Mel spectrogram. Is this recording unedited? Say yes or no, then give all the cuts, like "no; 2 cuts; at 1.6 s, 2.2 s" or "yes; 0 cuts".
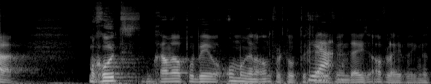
yes; 0 cuts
